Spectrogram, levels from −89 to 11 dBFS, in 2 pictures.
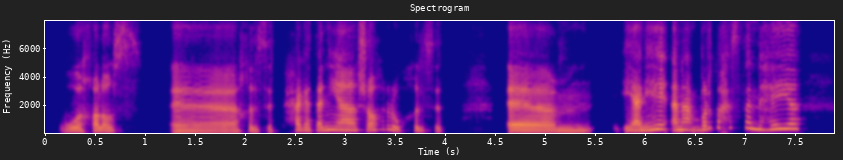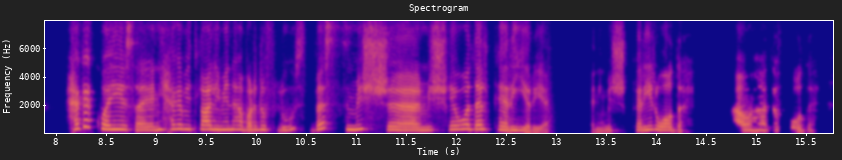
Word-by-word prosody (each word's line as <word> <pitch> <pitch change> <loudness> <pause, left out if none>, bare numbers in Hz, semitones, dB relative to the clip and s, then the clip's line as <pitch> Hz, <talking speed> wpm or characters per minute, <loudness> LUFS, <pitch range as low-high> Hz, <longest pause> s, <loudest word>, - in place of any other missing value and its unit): وخلاص 215 0 -2 0.3
آآ 195 -1 0
خلصِت، 205 -1 -9
حاجة 230 -1 -1
تانية 255 +2 +2
شهر 255 +3 -4
وخلصِت، 225 -2 -9 0.6
آمم، 210 0 +4 0.3
يعني 230 +1 +4
هي - - +2
أنا 270 +1 +5
برضه 285 - -4
حاسة 405 0 -7
إن 330 -4 +4
هي 340 +4 +2 0.6
حاجة - - +1
كويسة، 310 -6 +3
يعني 245 +5 -1
حاجة 320 +2 -1
بيطلع 310 -1 +3
لي 290 -1 +3
منها 290 +1 +1
برضه 275 +3 -1
فلوس، 265 - -9
بس 335 -1 -3
مش 300 -2 +1 0.4
مش 260 +3 -6
هو 305 +3 +2
ده 315 -1 +2
الكارير 255 - -1
يعني، 155 0 -11 0.4
يعني 185 +3 -14
مش 220 +2 -11
كارير 265 +3 -2
واضح 240 -6 -3 0.5
أو 220 - +1
هدف 240 +1 -5
واضح. 210 0 -9
245 Hz, 145 wpm, -22 LUFS, 210-295 Hz, 0.6 s, أنا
